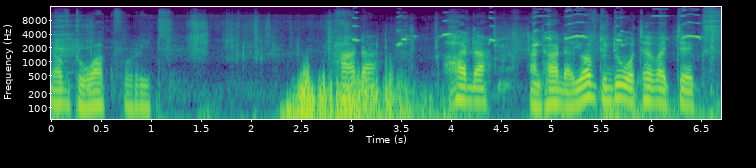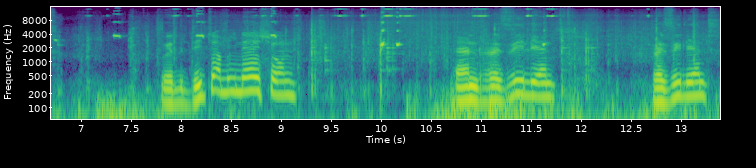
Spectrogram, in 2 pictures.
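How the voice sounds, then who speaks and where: Over noticeable background noise, a man with a Kenyan accent speaks at a fairly slow pace and a medium pitch. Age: 20s. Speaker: vlogger. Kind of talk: casual vlog narration.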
